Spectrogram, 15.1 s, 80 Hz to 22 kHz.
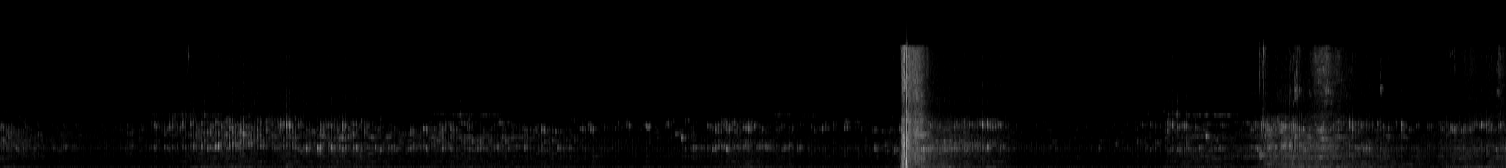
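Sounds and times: golf club striking ball: 9.0 - 9.4
faint high chirping: 11.4 - 15.0.

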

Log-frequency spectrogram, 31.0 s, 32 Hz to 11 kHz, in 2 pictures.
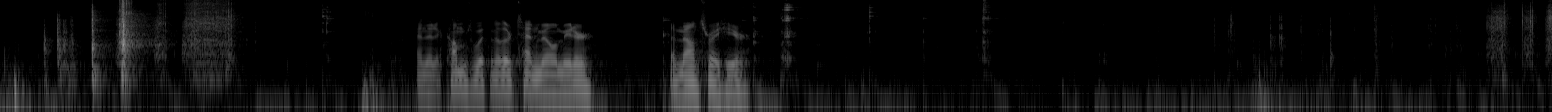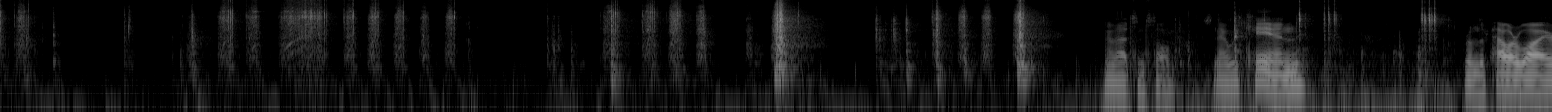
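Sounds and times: ratchet wrench clicking: 17.7 - 20.2.

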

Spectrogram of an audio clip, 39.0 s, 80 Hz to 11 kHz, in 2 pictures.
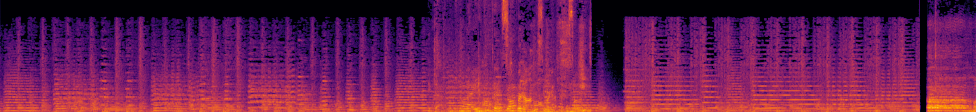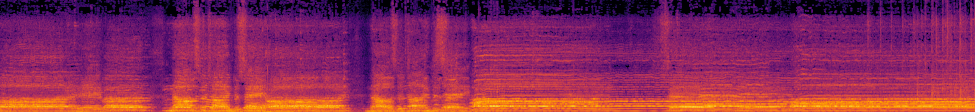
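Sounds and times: men's a cappella chorus singing: 18.6 - 39.0.

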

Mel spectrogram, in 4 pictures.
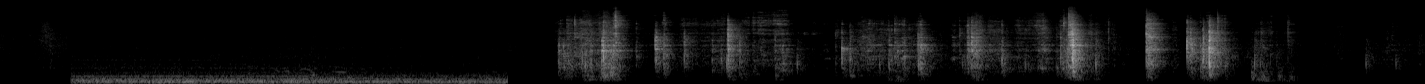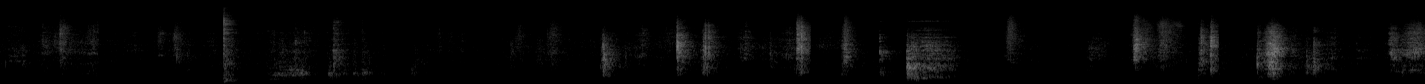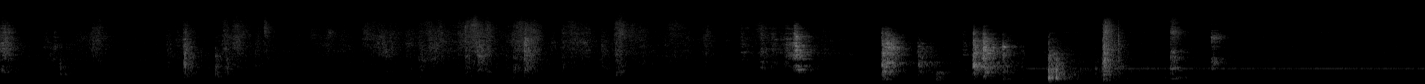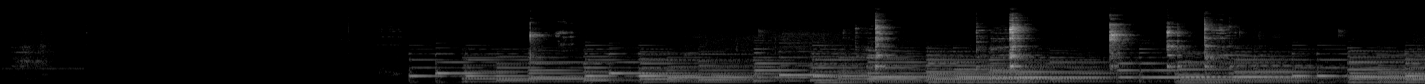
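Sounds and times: wooden utensils clattering in crock: 5.6 - 12.2, 51.3 - 51.8, 53.9 - 55.4
kitchenware knocking and clattering: 51.2 - 51.8, 52.5 - 53.1, 53.8 - 55.3.

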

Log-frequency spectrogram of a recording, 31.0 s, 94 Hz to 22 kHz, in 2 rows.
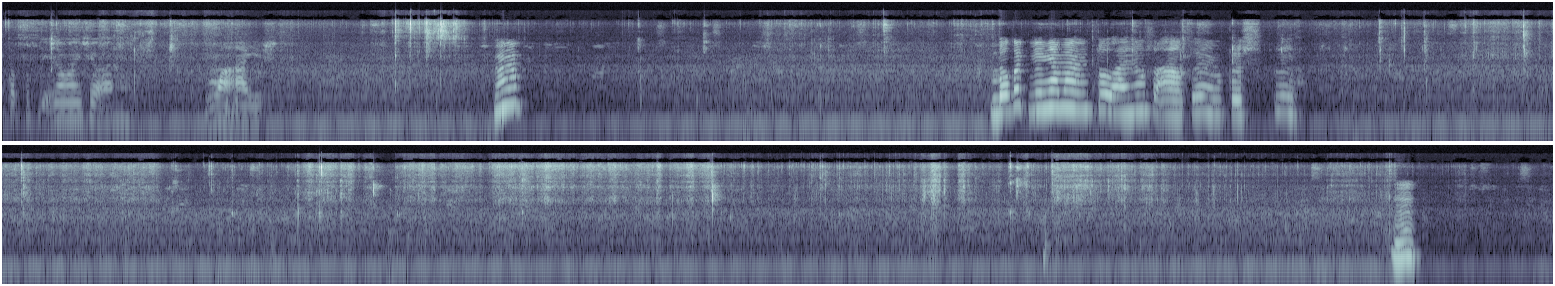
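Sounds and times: low hum: 0.0 - 31.0
chewing with crunches: 3.8 - 4.7, 6.2 - 9.8, 13.1 - 30.4.

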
